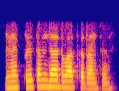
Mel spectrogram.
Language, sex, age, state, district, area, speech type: Hindi, male, 18-30, Rajasthan, Jodhpur, rural, conversation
